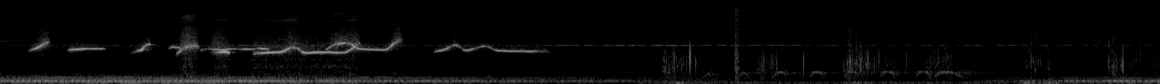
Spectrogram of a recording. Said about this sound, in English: She joined in on the whistling.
